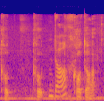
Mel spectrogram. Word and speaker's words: Côte d'Or: Côte d'Or.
